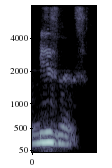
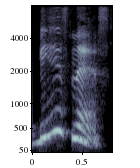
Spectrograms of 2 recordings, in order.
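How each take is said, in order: First: The first vowel is short, with a voiced middle. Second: The first vowel is drawn out long. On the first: The speaker calls it right. "we have a, a vibration here" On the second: The speaker calls it wrong. "They uh, make the E longer"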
